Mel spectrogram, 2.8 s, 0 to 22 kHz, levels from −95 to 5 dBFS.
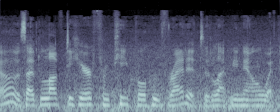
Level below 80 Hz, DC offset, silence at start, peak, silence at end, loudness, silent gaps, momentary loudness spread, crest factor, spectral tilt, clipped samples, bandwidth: -34 dBFS; under 0.1%; 0 s; -2 dBFS; 0 s; -19 LUFS; none; 4 LU; 16 dB; -4.5 dB/octave; under 0.1%; 16.5 kHz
